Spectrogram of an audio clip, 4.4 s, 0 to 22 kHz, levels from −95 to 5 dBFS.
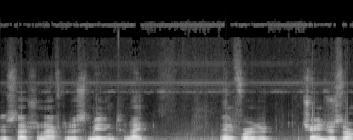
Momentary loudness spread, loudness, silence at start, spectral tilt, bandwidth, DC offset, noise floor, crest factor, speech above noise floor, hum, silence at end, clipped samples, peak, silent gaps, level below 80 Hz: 8 LU; -17 LUFS; 0 s; -6 dB/octave; 19 kHz; under 0.1%; -46 dBFS; 16 dB; 31 dB; none; 0 s; under 0.1%; 0 dBFS; none; -58 dBFS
